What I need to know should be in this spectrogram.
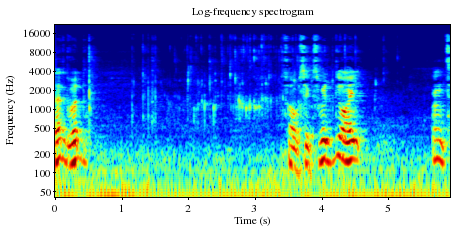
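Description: Liquid trickles into a plastic cup.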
